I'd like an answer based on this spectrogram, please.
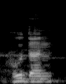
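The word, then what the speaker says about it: هُدًى: ये या नहीं पढ़े जाते, ठीक है, या साइलेंट है, कोई काम के नहीं है, ठीक है, ये ऐसी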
